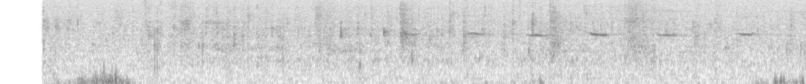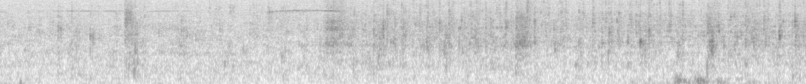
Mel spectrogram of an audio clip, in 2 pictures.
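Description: Small garden-pond waterfall trickling and splashing steadily into the pond, with three short low thumps along the way.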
